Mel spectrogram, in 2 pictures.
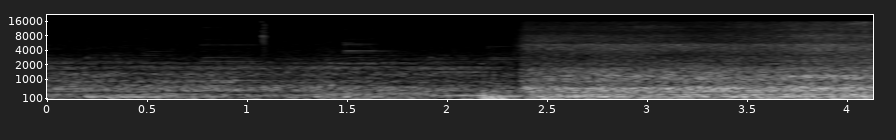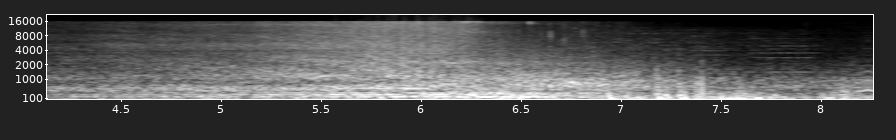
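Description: A heavy army-style cargo truck approaching and passing close by. Its engine and tyre noise build to a peak about six seconds in and then fall away, with wind on the microphone.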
